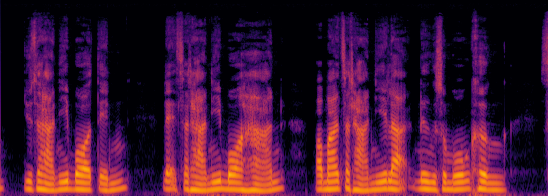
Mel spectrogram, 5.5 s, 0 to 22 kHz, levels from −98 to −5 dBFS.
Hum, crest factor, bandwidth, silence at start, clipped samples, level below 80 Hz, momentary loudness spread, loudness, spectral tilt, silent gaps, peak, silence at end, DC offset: none; 14 dB; 15 kHz; 0 s; under 0.1%; -60 dBFS; 11 LU; -30 LUFS; -7.5 dB/octave; none; -14 dBFS; 0 s; under 0.1%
